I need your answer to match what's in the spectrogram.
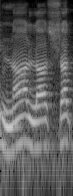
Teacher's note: न, ल, स के उच्चारण में जीभ दांत को स्पर्श न करके दांत से लगे हुए मसूड़े को स्पर्श करती है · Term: वर्ष्य वर्ण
